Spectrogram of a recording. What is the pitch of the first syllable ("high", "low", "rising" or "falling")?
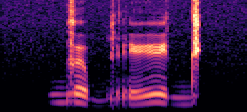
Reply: falling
